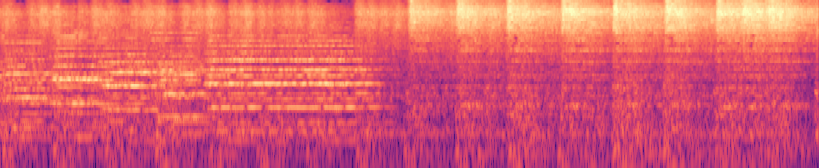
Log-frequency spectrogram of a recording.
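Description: Middle school concert band playing: held brass and woodwind chords. About halfway through, the held chords drop away and the music turns to sharp percussion strikes about twice a second.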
